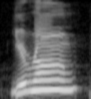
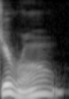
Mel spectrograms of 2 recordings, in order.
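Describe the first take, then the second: First: Sudden high loud yell; louder, higher repeat of the insult; shouted retort. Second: Said in the usual way. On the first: Real, not acted. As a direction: shout it back at him. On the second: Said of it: "repeated, second louder".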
